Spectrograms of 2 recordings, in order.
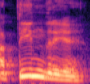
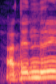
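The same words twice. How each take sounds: First: अतीन्द्रिय with a long "tee", falling; correct pronunciation. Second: अतीन्द्रिय said "a-ten-driy"; wrong pronunciation. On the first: Teacher corrects the word for students, long ee. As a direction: lengthen the ee in अतीन्द्रिय. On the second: Teacher shows what not to say, e-vowel mispronunciation. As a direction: put an e in the second syllable of अतीन्द्रिय. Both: Shown as a demonstration. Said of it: "नहीं बोलते".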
